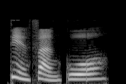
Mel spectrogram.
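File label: "电饭锅", Mandarin Chinese; chinese-flashcards; hsk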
